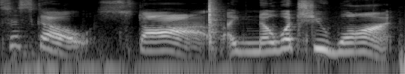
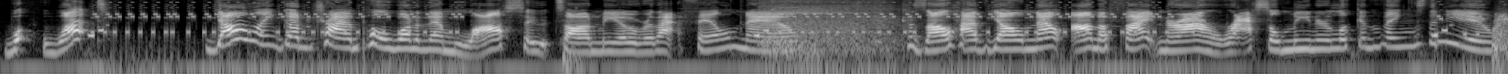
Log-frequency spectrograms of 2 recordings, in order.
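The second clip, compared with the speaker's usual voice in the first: put-on generic Southern accent; 2 semitones higher, 3 dB louder than usual. Photographer warning off a lawsuit, in a combative Southern accent. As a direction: warn them off in a feisty country twang. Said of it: "doing a very generic Southern accent".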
